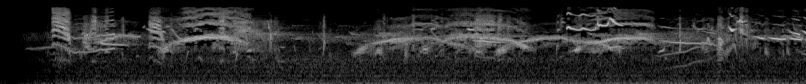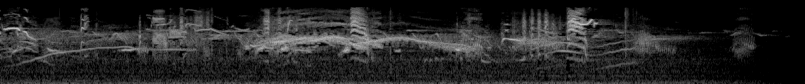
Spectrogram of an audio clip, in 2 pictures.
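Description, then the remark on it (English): A chattering flock of birds gives off discordant, squeaky, whiny calls, a continuous jumble of high, wavering notes and rising and falling squeals that fade out near the end. “Their calls are often discordant, squeaky, and whiny.”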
